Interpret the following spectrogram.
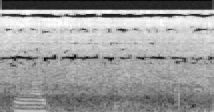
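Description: Burgers and onions sizzling in a frying pan on a portable gas camping stove, a steady even hiss. A short voice sound comes briefly near the start.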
